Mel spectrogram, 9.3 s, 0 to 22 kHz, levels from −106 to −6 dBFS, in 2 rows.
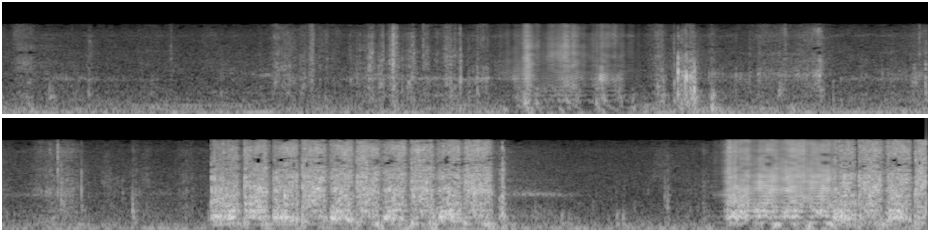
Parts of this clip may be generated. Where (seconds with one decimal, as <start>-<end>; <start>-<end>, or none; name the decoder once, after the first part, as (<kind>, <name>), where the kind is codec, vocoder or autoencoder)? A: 2.5-3.2 (vocoder, Vocos); 8.2-8.8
